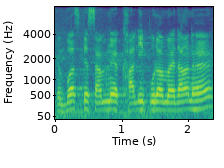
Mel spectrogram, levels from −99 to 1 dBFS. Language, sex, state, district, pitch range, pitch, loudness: Hindi, male, Jharkhand, Palamu, 160-175 Hz, 170 Hz, -15 LUFS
